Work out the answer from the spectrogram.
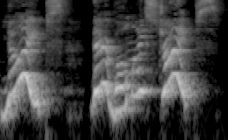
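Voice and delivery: yell. A narrator's reading. Zebra losing its stripes, loud high yell. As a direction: cry out in alarm. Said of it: "The zebra yelled".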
